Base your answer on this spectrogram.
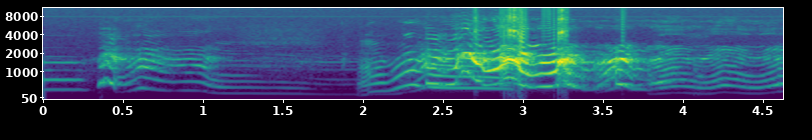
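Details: A male German Shorthaired Pointer 'talks' in wavering, rising-and-falling howls that mimic human phrasing, as if saying "I love you".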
